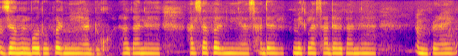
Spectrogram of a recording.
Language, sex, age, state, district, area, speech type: Bodo, female, 18-30, Assam, Udalguri, urban, spontaneous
